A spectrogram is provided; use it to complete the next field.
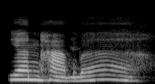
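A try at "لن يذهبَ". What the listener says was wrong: Bukan yadhab. Itu kan pakai sukun. Yadhab pakai sukun. Harusnya pakainya fathah. Lan yadhaba.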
